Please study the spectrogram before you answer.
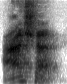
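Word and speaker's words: عَشاء: Asya naul asya fil isya. Naul asya fil isya. Isya itu malam atau siang? Malam. Malam. Nah, untuk makan malam ganti i kasrah menjadi a.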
